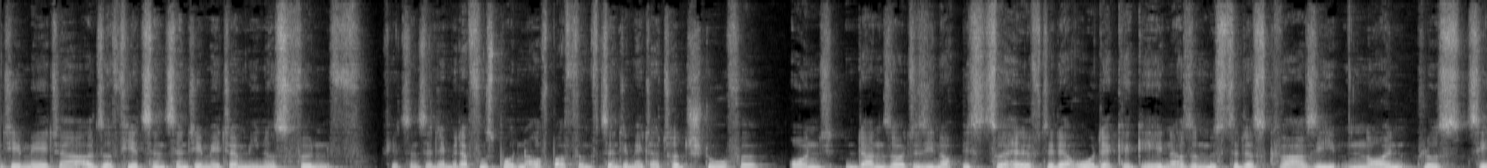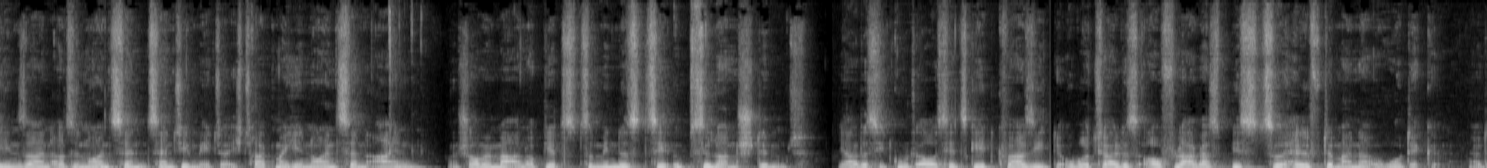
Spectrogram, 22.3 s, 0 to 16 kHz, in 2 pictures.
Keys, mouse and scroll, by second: 13.6 click, 14.0 BackSpace.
